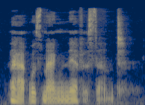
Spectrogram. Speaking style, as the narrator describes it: Cass drawls

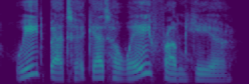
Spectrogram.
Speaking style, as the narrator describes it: squeaked in fear

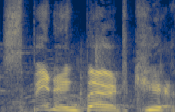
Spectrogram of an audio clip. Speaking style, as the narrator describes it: shouted Aragog

